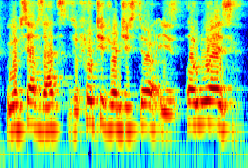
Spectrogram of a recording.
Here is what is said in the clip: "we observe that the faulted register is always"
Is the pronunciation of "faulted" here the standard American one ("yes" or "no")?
no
